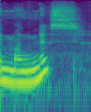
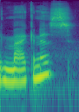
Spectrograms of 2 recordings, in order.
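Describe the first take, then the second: First: "Magnus" the Norwegian way, as MUNG-nus; drawn-out Norwegian "Magnus", MUNG-nus, rising at the end. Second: "Magnus" with a flat English A and a hard G; "Magnus" as MAG-nus, lifting at the end; English-style Magnus. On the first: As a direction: say "Magnus" with an open vowel and NG before the N. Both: Shown as a demonstration. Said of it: "In Norway, we say Magnus".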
